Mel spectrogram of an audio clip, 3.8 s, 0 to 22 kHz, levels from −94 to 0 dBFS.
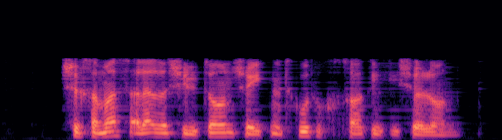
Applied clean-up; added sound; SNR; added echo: neural mask model DeepFilterNet 3.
